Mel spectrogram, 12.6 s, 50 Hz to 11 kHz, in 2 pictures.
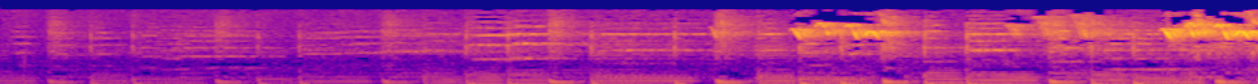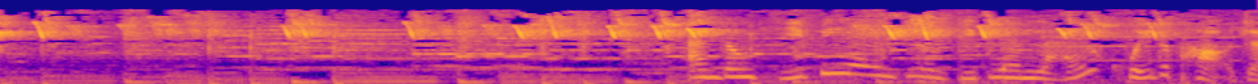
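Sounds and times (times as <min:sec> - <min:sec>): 
caged birds chirping: 0:02.8 - 0:12.5
speech: 0:09.9 - 0:12.5.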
